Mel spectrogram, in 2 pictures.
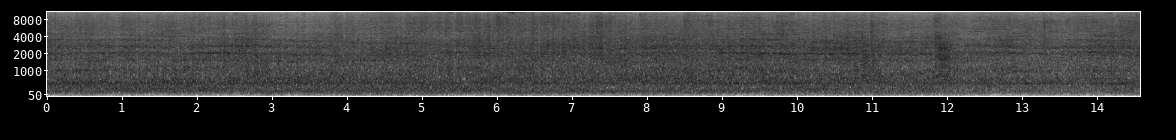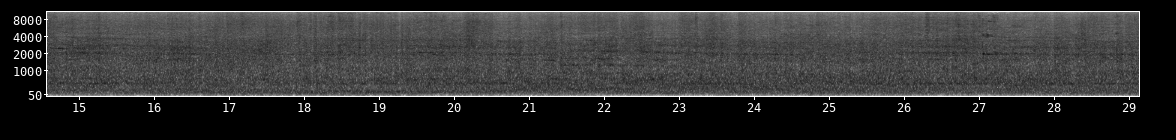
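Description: Double-stack intermodal well cars of a long freight train rolling past at speed: a steady, loud rumble and clatter of steel wheels on rail joints, with a faint steady whine above it.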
